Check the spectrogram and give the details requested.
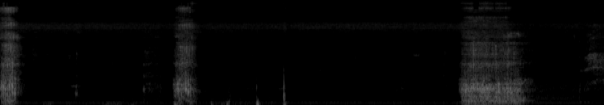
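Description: Short bursts of air with sniffing and small snorts, ending in one larger explosive sneeze.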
